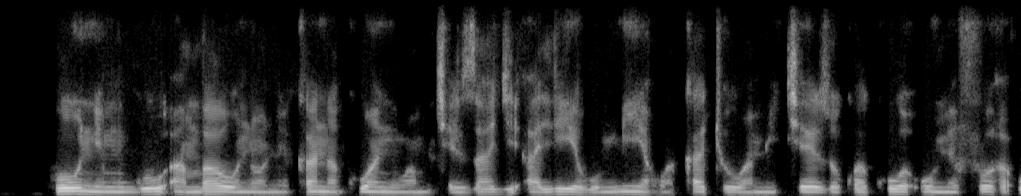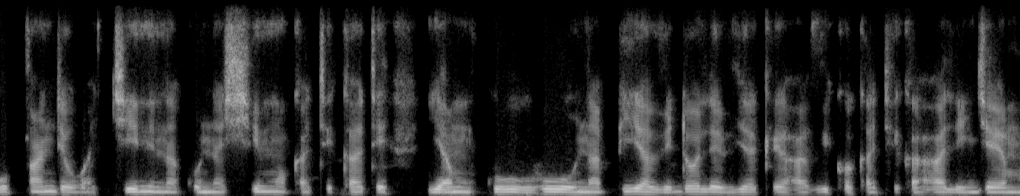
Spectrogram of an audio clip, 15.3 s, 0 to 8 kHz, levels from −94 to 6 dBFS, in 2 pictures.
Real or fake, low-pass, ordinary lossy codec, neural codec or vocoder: fake; 7.2 kHz; Opus, 32 kbps; codec, 16 kHz, 6 kbps, DAC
